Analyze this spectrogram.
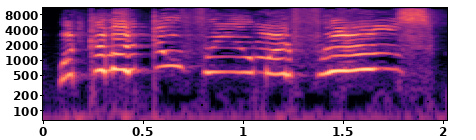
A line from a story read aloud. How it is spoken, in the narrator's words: the Queen herself, who asked in her squeaky little voice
